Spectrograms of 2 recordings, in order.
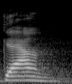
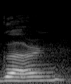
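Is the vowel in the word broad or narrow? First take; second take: broad; narrow. First: The vowel is broader and more open. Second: The vowel is narrower and less open. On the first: The speaker calls it right. "the A is a bit broader" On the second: The speaker calls it wrong. "not gern"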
